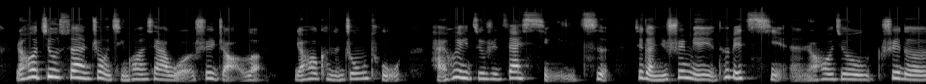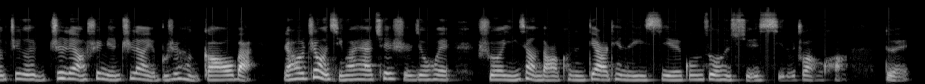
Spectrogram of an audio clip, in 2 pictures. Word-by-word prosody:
然 -, -, +2 dB
后 345 Hz, -, +8 dB
就 345 Hz, +1 st, +5 dB
算 315 Hz, -3 st, +4 dB
这 290 Hz, -, 0 dB
种 245 Hz, -6 st, +1 dB
情 205 Hz, -1 st, 0 dB
况 235 Hz, +2 st, -2 dB
下 240 Hz, -3 st, +2 dB
我 -, -, -3 dB
睡 280 Hz, -1 st, +1 dB
着 245 Hz, -, -1 dB
了， -, -, -2 dB, 0.3 s
然 210 Hz, +1 st, -1 dB
后 260 Hz, 0 st, 0 dB
可 235 Hz, -3 st, -6 dB
能 205 Hz, 0 st, -4 dB
中 260 Hz, +2 st, 0 dB
途 -, -, -6 dB, 0.3 s
还 -, -, -2 dB
会 315 Hz, -2 st, +3 dB
就 270 Hz, -1 st, -1 dB
是 250 Hz, -1 st, -3 dB
再 290 Hz, +5 st, +4 dB
醒 290 Hz, 0 st, -1 dB
一 -, -, -13 dB
次， -, -, +1 dB, 0.2 s
就 305 Hz, -, -1 dB
感 215 Hz, -8 st, +3 dB
觉 215 Hz, -, 0 dB
睡 320 Hz, +7 st, +4 dB
眠 230 Hz, -7 st, +2 dB
也 210 Hz, -, -2 dB
特 340 Hz, -, -3 dB
别 280 Hz, -, +3 dB
浅， 295 Hz, +1 st, -1 dB
然 -, -, -4 dB
后 245 Hz, 0 st, -2 dB
就 230 Hz, -3 st, 0 dB
睡 290 Hz, -1 st, +1 dB
的 215 Hz, -4 st, 0 dB
这 245 Hz, +3 st, -3 dB
个 225 Hz, -2 st, 0 dB
质 250 Hz, +8 st, +1 dB
量 250 Hz, -5 st, +1 dB
睡 265 Hz, +4 st, -1 dB
眠 210 Hz, -3 st, -2 dB
质 255 Hz, -, -2 dB
量 245 Hz, -4 st, +1 dB
也 -, -, -5 dB
不 200 Hz, +1 st, -8 dB
是 250 Hz, +5 st, -3 dB
很 215 Hz, -7 st, -6 dB
高 205 Hz, +1 st, +4 dB
吧。 220 Hz, -, +3 dB, 0.3 s
然 215 Hz, -, +1 dB
后 265 Hz, +1 st, +2 dB
这 335 Hz, -, +1 dB
种 265 Hz, -, +4 dB
情 220 Hz, -3 st, +2 dB
况 220 Hz, +1 st, 0 dB
下 225 Hz, -1 st, +1 dB
确 260 Hz, +3 st, 0 dB
实 230 Hz, -5 st, -4 dB
就 215 Hz, 0 st, -3 dB
会 215 Hz, -2 st, -3 dB, 0.2 s
说 215 Hz, -1 st, -1 dB
影 205 Hz, +1 st, -3 dB
响 215 Hz, -3 st, +1 dB
到 195 Hz, -1 st, 0 dB
可 220 Hz, -, -11 dB
能 200 Hz, -1 st, -5 dB
第 245 Hz, -, -1 dB
二 210 Hz, -2 st, +5 dB
天 230 Hz, -1 st, -6 dB
的 205 Hz, -, -5 dB
一 200 Hz, 0 st, -3 dB
些 200 Hz, 0 st, +2 dB
工 220 Hz, +1 st, -4 dB
作 230 Hz, -1 st, 0 dB
和 215 Hz, -, -4 dB
学 195 Hz, 0 st, -2 dB
习 205 Hz, -, +4 dB
的 385 Hz, +1 st, -11 dB
状 -, -, -4 dB
况， -, -, -10 dB, 0.3 s
对。 -, -, -6 dB
230 Hz, 280 characters per minute, -23 LUFS, 210-270 Hz, 0.3 s, 后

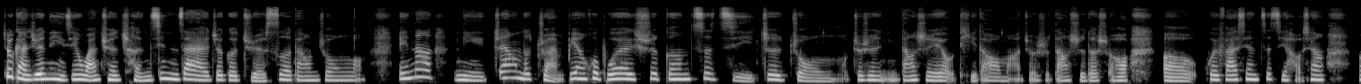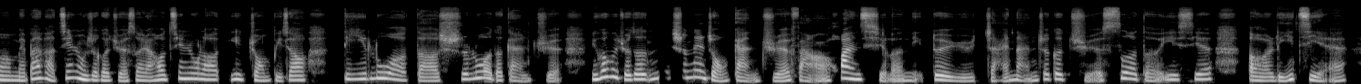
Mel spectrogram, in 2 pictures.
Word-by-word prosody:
就 365 Hz, -, +4 dB
感 265 Hz, -8 st, +6 dB
觉 235 Hz, +2 st, +7 dB
你 250 Hz, 0 st, +5 dB
已 225 Hz, -, +5 dB
经 230 Hz, +3 st, +3 dB
完 200 Hz, +1 st, +4 dB
全 220 Hz, -2 st, +2 dB
沉 190 Hz, -3 st, -1 dB
浸 255 Hz, +4 st, +5 dB
在 230 Hz, -4 st, +3 dB
这 210 Hz, +2 st, 0 dB
个 205 Hz, -1 st, 0 dB
角 165 Hz, -5 st, -3 dB
色 215 Hz, +5 st, 0 dB
当 195 Hz, -1 st, -2 dB
中 195 Hz, -1 st, -4 dB
了。 195 Hz, +4 st, -8 dB, 0.3 s
诶， 265 Hz, -, +2 dB
那 335 Hz, 0 st, -1 dB, 0.2 s
你 200 Hz, -4 st, -1 dB
这 -, -, -4 dB
样 305 Hz, -1 st, +1 dB
的 250 Hz, -2 st, +3 dB
转 215 Hz, -4 st, -3 dB
变 260 Hz, 0 st, +2 dB
会 275 Hz, +2 st, +3 dB
不 235 Hz, -1 st, 0 dB
会 250 Hz, 0 st, +5 dB
是 255 Hz, +1 st, -2 dB
跟 240 Hz, 0 st, +3 dB
自 260 Hz, +2 st, 0 dB
己 165 Hz, -10 st, -3 dB
这 220 Hz, -2 st, +1 dB
种 155 Hz, -7 st, -5 dB, 0.2 s
就 205 Hz, -, -3 dB
是 205 Hz, 0 st, 0 dB
你 215 Hz, 0 st, -6 dB
当 205 Hz, 0 st, -1 dB
时 195 Hz, -3 st, -3 dB
也 180 Hz, -, 0 dB
有 175 Hz, -, -2 dB
提 -, -, -8 dB
到 175 Hz, -, -5 dB
嘛， 230 Hz, +8 st, -8 dB
就 220 Hz, -, -8 dB
是 200 Hz, +3 st, -10 dB
当 175 Hz, -, -4 dB
时 175 Hz, -3 st, -5 dB
的 170 Hz, 0 st, -3 dB
时 -, -, -7 dB
候， 180 Hz, 0 st, -1 dB, 0.3 s
呃， 165 Hz, -3 st, 0 dB
会 220 Hz, -, 0 dB
发 215 Hz, +1 st, +1 dB
现 230 Hz, 0 st, +1 dB
自 250 Hz, +1 st, -4 dB
己 220 Hz, -3 st, -3 dB
好 -, -, -7 dB
像， 220 Hz, -3 st, 0 dB, 0.3 s
呃， 205 Hz, -2 st, +1 dB
没 185 Hz, -2 st, 0 dB
办 275 Hz, +6 st, +2 dB
法 235 Hz, -9 st, +1 dB
进 300 Hz, -, -1 dB
入 250 Hz, -6 st, +6 dB
这 195 Hz, -2 st, 0 dB
个 185 Hz, -, +1 dB
角 170 Hz, -3 st, -3 dB
色， 195 Hz, +3 st, -2 dB
然 180 Hz, +1 st, -1 dB
后 220 Hz, -, +4 dB
进 265 Hz, +4 st, +2 dB
入 260 Hz, -1 st, +3 dB
了 220 Hz, -2 st, +2 dB
一 235 Hz, 0 st, +1 dB
种 185 Hz, -4 st, -3 dB
比 175 Hz, -3 st, -5 dB
较 205 Hz, +3 st, +1 dB, 0.3 s
低 245 Hz, 0 st, +1 dB
落 260 Hz, -6 st, +2 dB
的、 170 Hz, -1 st, -1 dB
失 245 Hz, +7 st, 0 dB
落 290 Hz, +1 st, +3 dB
的 195 Hz, -, -1 dB
感 170 Hz, -5 st, -5 dB
觉。 150 Hz, +1 st, -7 dB, 0.3 s
你 230 Hz, -, +3 dB
会 300 Hz, -, +6 dB
不 350 Hz, -, +3 dB
会 335 Hz, -, +4 dB
觉 220 Hz, -5 st, +3 dB
得 235 Hz, 0 st, +5 dB, 0.2 s
是 315 Hz, -, -2 dB
那 325 Hz, 0 st, -1 dB
种 185 Hz, -, 0 dB
感 165 Hz, -4 st, -2 dB
觉， 160 Hz, +2 st, -1 dB
反 195 Hz, -, -3 dB
而 -, -, -1 dB
唤 255 Hz, +3 st, +6 dB
起 230 Hz, -, +1 dB
了 -, -, -3 dB
你 180 Hz, +4 st, -6 dB
对 210 Hz, -4 st, +5 dB
于 160 Hz, -1 st, -4 dB
宅 160 Hz, -1 st, -5 dB
男 200 Hz, -2 st, -2 dB
这 235 Hz, +3 st, -3 dB
个 245 Hz, -2 st, +2 dB
角 230 Hz, -, -6 dB
色 270 Hz, -5 st, +1 dB
的 170 Hz, -6 st, -5 dB
一 220 Hz, 0 st, 0 dB
些， 240 Hz, +2 st, -1 dB, 0.3 s
呃， 180 Hz, -3 st, 0 dB
理 175 Hz, +5 st, +1 dB
解？ 180 Hz, -5 st, +1 dB
215 Hz, 260 characters per minute, -20 LUFS, 185-245 Hz, 0.3 s, 觉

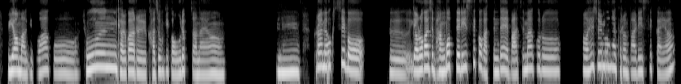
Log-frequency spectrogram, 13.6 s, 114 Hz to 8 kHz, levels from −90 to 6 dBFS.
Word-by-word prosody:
위험하기도 205 Hz, -3 st, +2 dB
하고 200 Hz, -5 st, -4 dB
좋은 270 Hz, +2 st, +4 dB
결과를 205 Hz, -2 st, +1 dB
가져오기가 210 Hz, +1 st, -4 dB
어렵잖아요. 190 Hz, -2 st, -2 dB, 1.1 s
음. 210 Hz, +1 st, +5 dB, 0.3 s
그러면 280 Hz, +1 st, +2 dB
혹시 315 Hz, +2 st, -2 dB
뭐 220 Hz, -5 st, +2 dB, 0.5 s
그 200 Hz, -2 st, -2 dB
여러 225 Hz, +1 st, +5 dB
가지 260 Hz, -1 st, +4 dB
방법들이 255 Hz, +5 st, +2 dB
있을 275 Hz, +5 st, -6 dB
것 290 Hz, -4 st, -2 dB
같은데 215 Hz, +3 st, -2 dB
마지막으로 225 Hz, +2 st, -3 dB, 0.4 s
어 225 Hz, -, 0 dB
해 250 Hz, +5 st, +1 dB
줄 290 Hz, +2 st, -2 dB
만한 275 Hz, -3 st, 0 dB
그런 220 Hz, -4 st, -4 dB
말이 205 Hz, +2 st, -3 dB
있을까요? 215 Hz, +1 st, -6 dB
220 Hz, 275 characters per minute, -19 LUFS, 200-250 Hz, 1.1 s, 음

